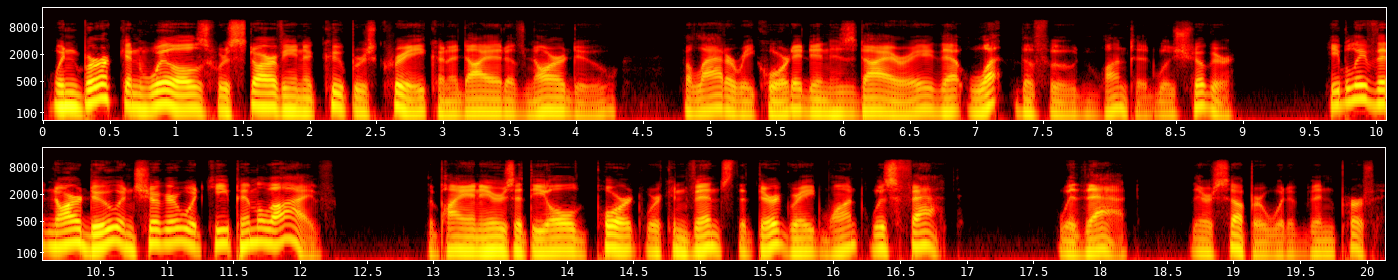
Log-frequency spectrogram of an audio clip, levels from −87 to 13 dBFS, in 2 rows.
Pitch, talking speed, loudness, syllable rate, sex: 115 Hz, 175 wpm, -20 LUFS, 4.8 syllables/s, male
